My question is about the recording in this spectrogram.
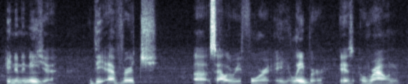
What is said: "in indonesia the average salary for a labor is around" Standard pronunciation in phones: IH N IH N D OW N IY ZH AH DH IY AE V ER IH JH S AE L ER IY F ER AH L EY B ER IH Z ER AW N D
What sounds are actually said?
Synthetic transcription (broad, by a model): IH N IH N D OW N IY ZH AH DH IY AE V ER IH JH S AE L ER IY F ER AH L EY B ER IH Z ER AW N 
